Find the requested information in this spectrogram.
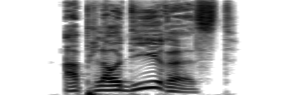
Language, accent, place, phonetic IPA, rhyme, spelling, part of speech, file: German, Germany, Berlin, [aplaʊ̯ˈdiːʁəst], -iːʁəst, applaudierest, verb, De-applaudierest.ogg
- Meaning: second-person singular subjunctive I of applaudieren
